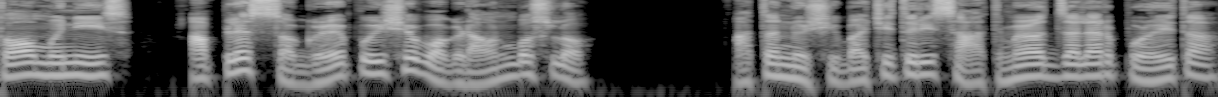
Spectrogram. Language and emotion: Goan Konkani, sad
